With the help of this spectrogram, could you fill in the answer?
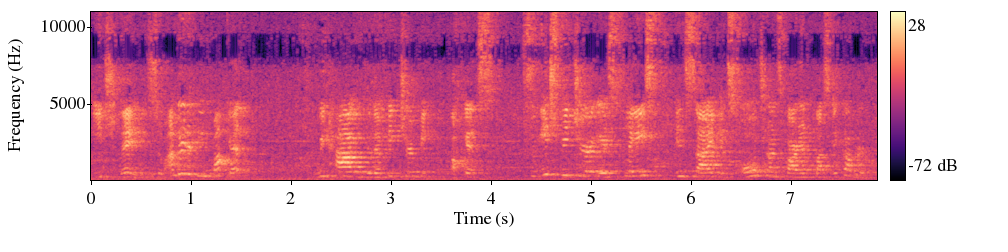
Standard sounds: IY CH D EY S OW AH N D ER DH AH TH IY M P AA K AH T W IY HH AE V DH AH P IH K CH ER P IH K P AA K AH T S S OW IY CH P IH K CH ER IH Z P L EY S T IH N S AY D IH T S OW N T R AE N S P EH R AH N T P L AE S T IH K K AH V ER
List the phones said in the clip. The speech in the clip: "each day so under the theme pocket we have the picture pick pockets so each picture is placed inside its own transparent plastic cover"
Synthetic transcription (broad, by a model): IY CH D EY S OW AH N D ER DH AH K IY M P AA K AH T W IY HH AE V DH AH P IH K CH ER P IH K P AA K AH T S S OW IY CH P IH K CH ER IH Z P L EY S T IH N S AY D IH T S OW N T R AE N S P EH R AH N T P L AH S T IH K K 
